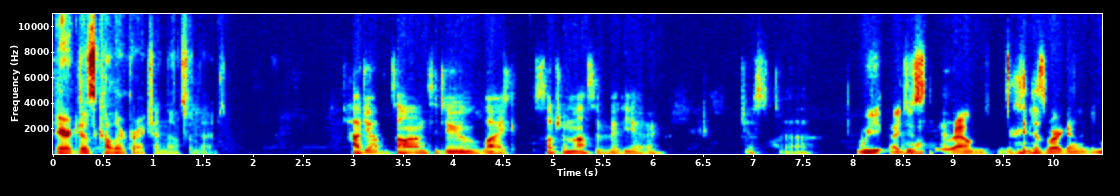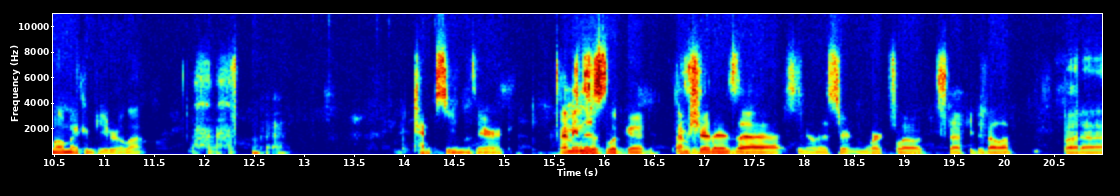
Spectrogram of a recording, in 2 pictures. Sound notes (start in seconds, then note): 0.0 laughing; 8.2 laughs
